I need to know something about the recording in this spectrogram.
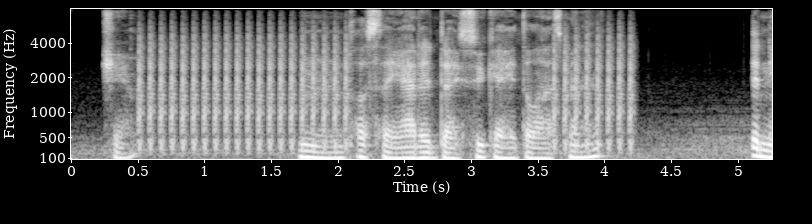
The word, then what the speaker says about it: Daisuke: Swansea is teaching Daisuke the basic. Or Daisuke, sorry. I don't know why I'm saying it wrong. I know how to say it.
